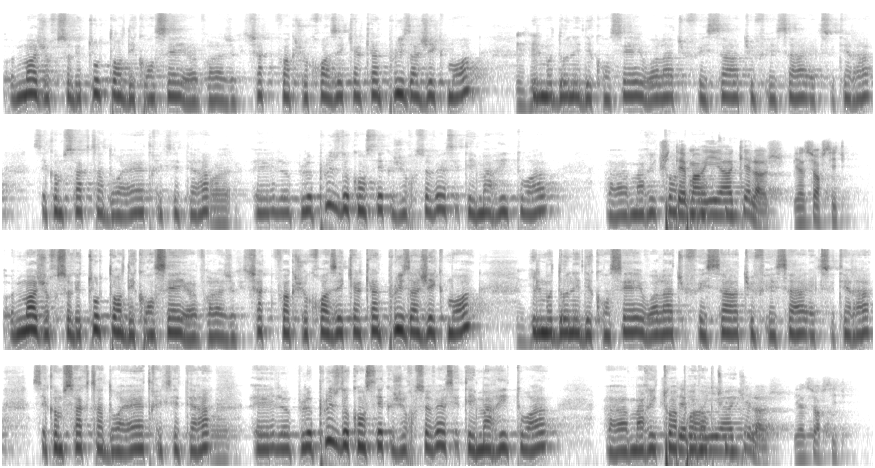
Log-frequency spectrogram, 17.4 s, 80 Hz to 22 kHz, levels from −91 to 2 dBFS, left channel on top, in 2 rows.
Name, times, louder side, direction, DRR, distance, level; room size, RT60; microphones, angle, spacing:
voice 1, 0.0-4.7 5.3-8.7 9.2-10.3 10.6-10.8 11.2-14.2 14.8-16.1, right 4 dB, 60° right, 0.5 m, -31 dB
voice 2, 15.3-17.2, left 3 dB, 60° left, 0.6 m, -37 dB
16.5 x 8.9 x 6.9 m
head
